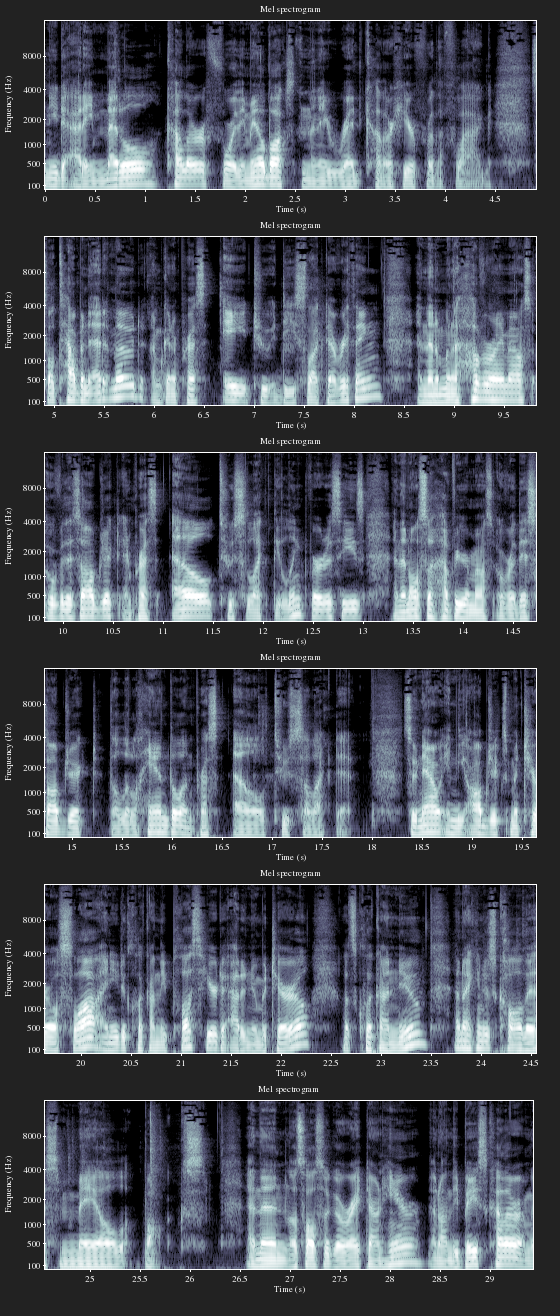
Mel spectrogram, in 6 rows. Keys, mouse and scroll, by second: 0.7-1.9 scroll down 2, 1.9-3.9 middle drag, 3.9 scroll down 2, 4.1 middle click, 4.2 Tab, 5.1 scroll up 1, 5.1 middle click, 5.3 scroll down 1, 5.4-6.5 shift+middle drag, 6.5 a, 7.1-9.1 scroll up 10, 9.1-10.3 scroll up 1, 10.3-10.9 scroll up 1, 10.9 l, 11.9-16.7 middle drag, 16.7 scroll down 1, 16.8 scroll up 1, 16.8 scroll down 1, 16.9 middle click, 17.9-20.9 scroll up 2, 21.0-23.2 drag, 23.3-26.3 drag, 26.6 scroll down 2, 27.2 scroll down 4, 28.5 click.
